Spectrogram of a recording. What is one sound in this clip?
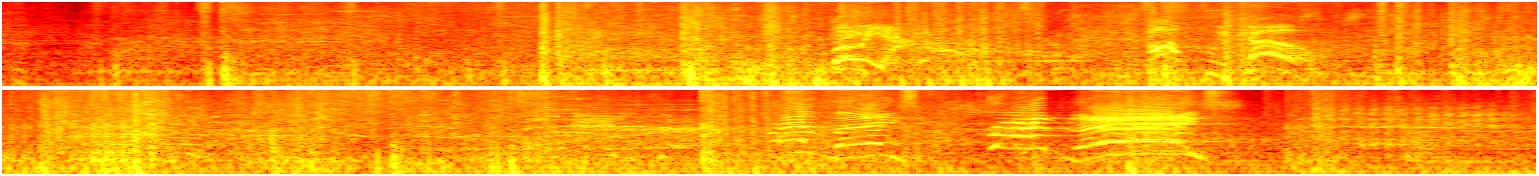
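Gunfire and explosions boom and crackle in rapid bursts.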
